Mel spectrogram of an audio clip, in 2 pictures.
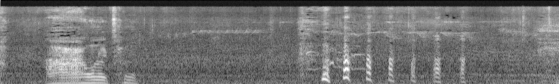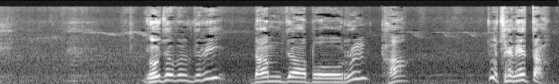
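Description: Honeybees buzz in a dense swarm close by.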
